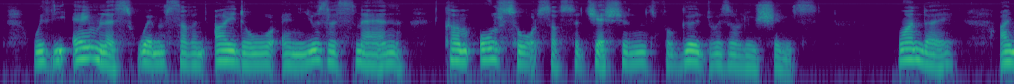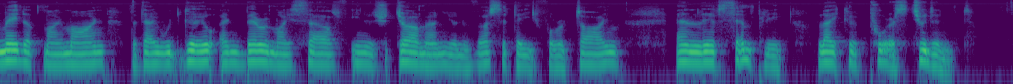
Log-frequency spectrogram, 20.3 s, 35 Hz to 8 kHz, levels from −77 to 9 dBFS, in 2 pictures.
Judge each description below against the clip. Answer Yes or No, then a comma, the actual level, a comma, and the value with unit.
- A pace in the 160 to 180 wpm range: No, slow, 135 wpm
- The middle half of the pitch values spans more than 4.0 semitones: No, average, 3.2 semitones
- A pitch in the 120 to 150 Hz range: Yes, low, 135 Hz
